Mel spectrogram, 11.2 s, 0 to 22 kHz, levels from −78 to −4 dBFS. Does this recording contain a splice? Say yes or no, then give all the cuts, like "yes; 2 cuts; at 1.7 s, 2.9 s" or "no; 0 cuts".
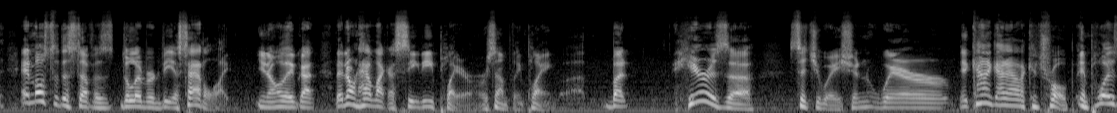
yes; 2 cuts; at 5.6 s, 9.5 s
